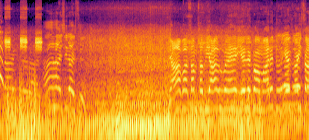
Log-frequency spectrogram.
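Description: Motorcycle engine and rushing wind noise during a ride on a dirt track. A voice sounds over it at the start and again from about three and a half seconds in.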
